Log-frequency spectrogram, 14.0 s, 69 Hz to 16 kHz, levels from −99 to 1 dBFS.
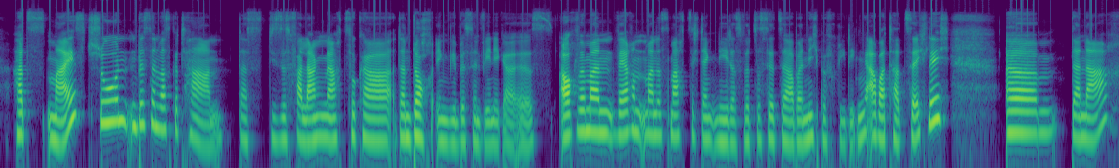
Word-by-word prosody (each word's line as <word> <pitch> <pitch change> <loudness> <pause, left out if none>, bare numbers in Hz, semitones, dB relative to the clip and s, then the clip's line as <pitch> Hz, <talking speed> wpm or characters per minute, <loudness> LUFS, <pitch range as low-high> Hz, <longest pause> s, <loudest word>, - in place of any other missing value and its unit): hat's 205 0 -2
meist 340 - +3
schon 310 +2 +4
'n 275 - -1
bisschen 280 -1 -1
was 240 0 -1
getan, 180 -7 -4 0.2
dass 175 -2 -12
dieses 175 0 -8
Verlangen 175 0 +1
nach 175 0 +1
Zucker 170 -3 0
dann 185 -1 0
doch 190 -2 +2
irgendwie 160 -1 -4
'n 150 - -9
bisschen 165 -1 -7
weniger 150 0 -6
ist, 165 - -16
auch 195 +3 +6
wenn 225 0 +2
man, 220 -3 +3
während 210 0 +1
man 200 -1 0
es 200 -2 -8
macht, 190 0 -2
sich 195 -2 -13
denkt: 175 -3 -5
„Ne, 165 0 -3
das 160 +1 -9
wird 165 0 -8
es 175 0 -11
jetzt 175 0 -6
ja 165 -2 0
aber 160 0 -2
nicht 180 +3 -3
befriedigen.“ 165 +3 -8
Aber 180 -2 +3
tatsächlich, 220 - +1 0.7
ähm, 220 +1 +4 0.2
danach 185 - +1
185 Hz, 175 wpm, -24 LUFS, 170-215 Hz, 0.7 s, auch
